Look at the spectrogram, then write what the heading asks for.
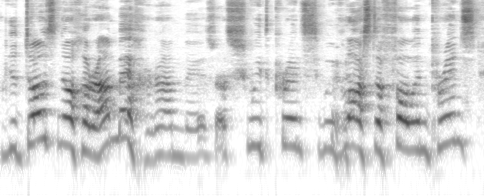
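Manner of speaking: put-on high, slow Russian-Israeli accent. Russian kid lamenting Harambe, high drawn-out Russian accent. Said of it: "his Russian accent trumps the Israeli".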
